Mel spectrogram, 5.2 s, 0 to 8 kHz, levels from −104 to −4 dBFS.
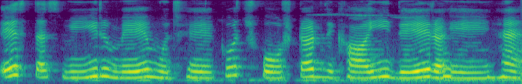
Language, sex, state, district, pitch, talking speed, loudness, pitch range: Hindi, female, Madhya Pradesh, Katni, 230 Hz, 115 wpm, -17 LUFS, 220-265 Hz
